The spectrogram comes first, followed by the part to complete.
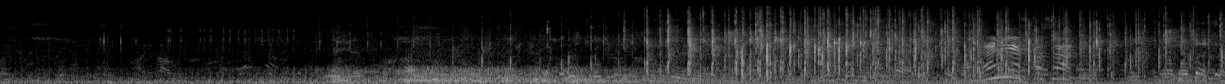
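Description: Onlookers clapping, with voices talking; the first few seconds are quiet, talk starts about three seconds in and the clapping builds from about six seconds in.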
